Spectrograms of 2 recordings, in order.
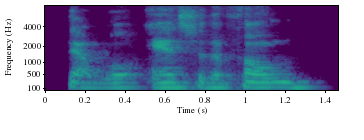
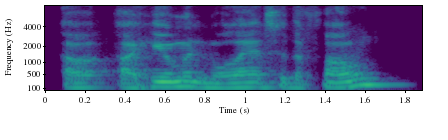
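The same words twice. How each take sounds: First: Said in the usual way. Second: "human" lifted and leaned on with a rise; stress on human. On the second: Real, not acted. Presenter correcting himself to the viewers, stress on human. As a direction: hit the word "human" a little harder.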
